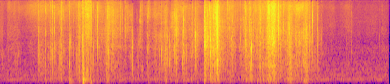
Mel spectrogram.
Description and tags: Opening ziplock bag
